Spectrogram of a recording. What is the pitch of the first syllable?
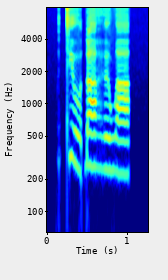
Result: falling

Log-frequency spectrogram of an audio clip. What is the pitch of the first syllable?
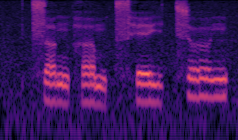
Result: low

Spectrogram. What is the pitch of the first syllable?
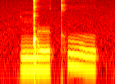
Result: low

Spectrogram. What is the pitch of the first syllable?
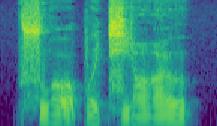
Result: low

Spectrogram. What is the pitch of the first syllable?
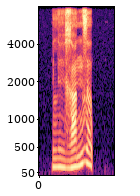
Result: low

